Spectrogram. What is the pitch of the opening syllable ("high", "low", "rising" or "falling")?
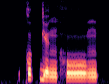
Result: high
